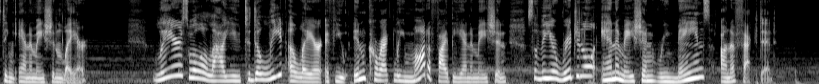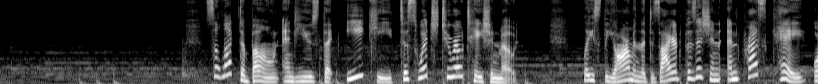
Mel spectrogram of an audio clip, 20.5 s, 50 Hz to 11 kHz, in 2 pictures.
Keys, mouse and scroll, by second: 10.3 click, 11.1 click, 12.9-16.4 typing.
